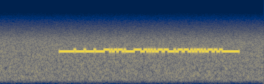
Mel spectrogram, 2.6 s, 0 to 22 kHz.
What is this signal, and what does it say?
RTTY (75 baud, 170 Hz shift), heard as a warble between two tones, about 1850 Hz centre. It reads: TRAMANDAI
